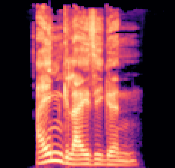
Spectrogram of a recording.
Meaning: inflection of eingleisig: 1. strong genitive masculine/neuter singular 2. weak/mixed genitive/dative all-gender singular 3. strong/weak/mixed accusative masculine singular 4. strong dative plural
- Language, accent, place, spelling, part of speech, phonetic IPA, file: German, Germany, Berlin, eingleisigen, adjective, [ˈaɪ̯nˌɡlaɪ̯zɪɡn̩], De-eingleisigen.ogg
